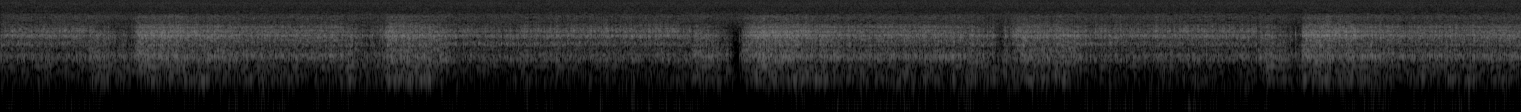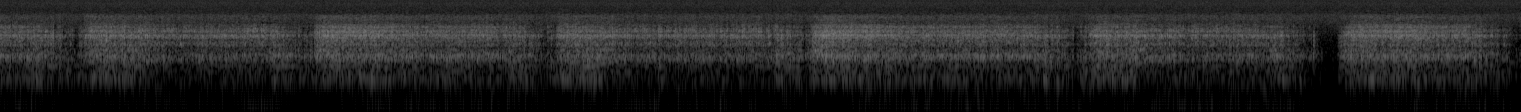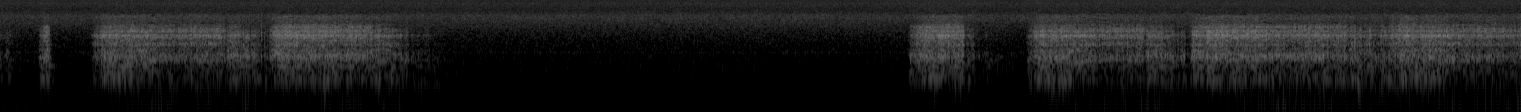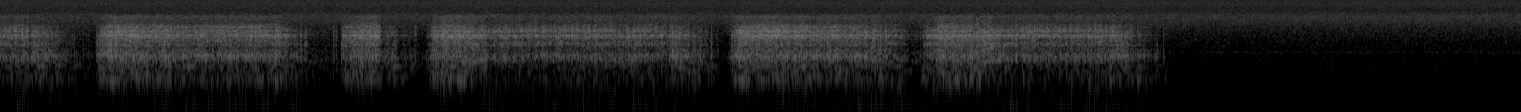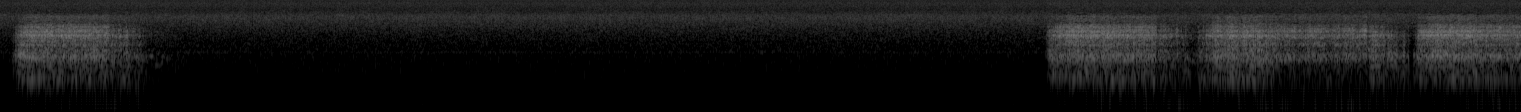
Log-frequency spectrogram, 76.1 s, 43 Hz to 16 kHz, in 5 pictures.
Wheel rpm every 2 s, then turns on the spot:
150, 170, 180, 140, 180, 160, 150, 180, 160, 150, 140, 160, 180, 150, 120, 60, 130, 40, 0, 10, 100, 150, 150, 130, 70, 180, 130, 120, 90, 0, 60, 20, 0, 0, 0, 40, 130, 140.
22-24 62-64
